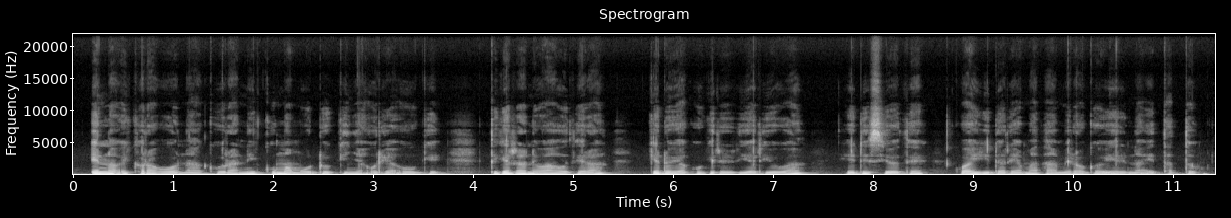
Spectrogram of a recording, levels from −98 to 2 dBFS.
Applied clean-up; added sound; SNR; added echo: none; none; none; none.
